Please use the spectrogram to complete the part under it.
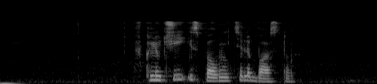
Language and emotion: Russian, neutral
